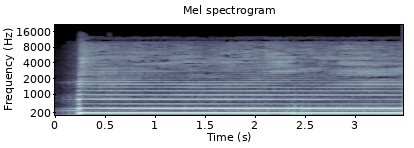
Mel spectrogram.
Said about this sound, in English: Wait, is that a shofar? It said foghorn, but that doesn't actually sound like a foghorn at all.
